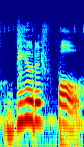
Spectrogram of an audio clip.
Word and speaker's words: beautiful: correctly say the word beautiful. Again, it's beautiful, full and not fool. The letter U in F-U-L is a schwa, so you don't say fool, instead you say full, full.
